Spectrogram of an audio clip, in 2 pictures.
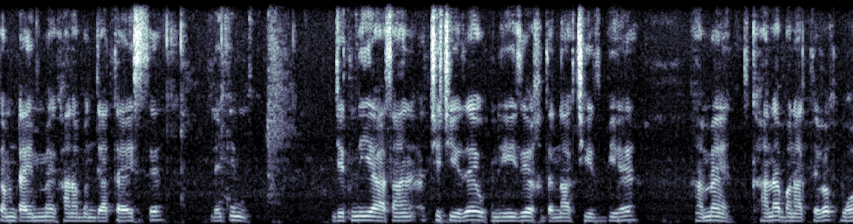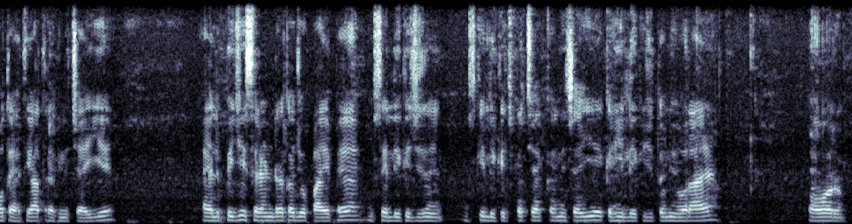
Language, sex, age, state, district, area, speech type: Urdu, male, 45-60, Uttar Pradesh, Muzaffarnagar, urban, spontaneous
